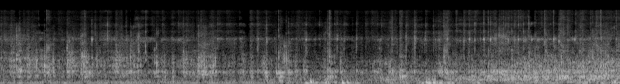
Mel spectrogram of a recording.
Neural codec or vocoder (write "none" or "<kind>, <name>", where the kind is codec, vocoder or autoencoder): autoencoder, DAC-VAE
